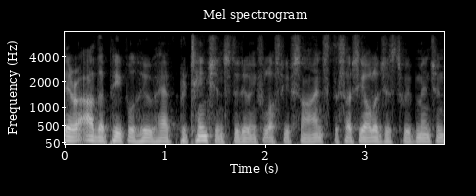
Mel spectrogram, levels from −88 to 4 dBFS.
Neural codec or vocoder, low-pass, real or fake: none; 7.2 kHz; real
